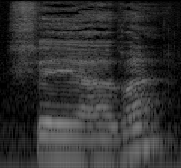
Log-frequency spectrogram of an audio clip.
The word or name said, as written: Feava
